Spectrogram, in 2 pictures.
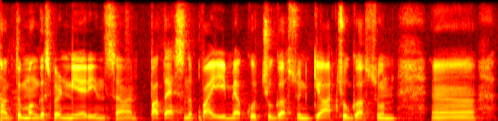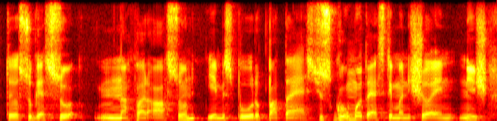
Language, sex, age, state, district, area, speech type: Kashmiri, male, 30-45, Jammu and Kashmir, Anantnag, rural, spontaneous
